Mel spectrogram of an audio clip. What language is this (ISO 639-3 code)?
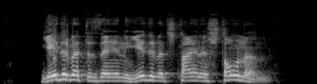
yid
